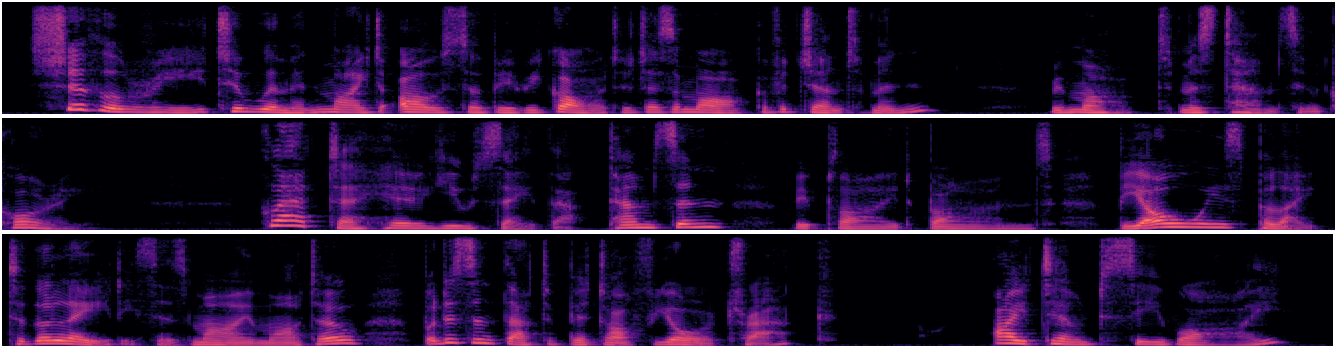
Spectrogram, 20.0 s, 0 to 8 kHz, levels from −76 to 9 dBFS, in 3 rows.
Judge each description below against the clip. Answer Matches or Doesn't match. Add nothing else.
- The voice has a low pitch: Doesn't match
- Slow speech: Doesn't match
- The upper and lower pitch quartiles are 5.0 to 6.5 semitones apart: Matches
